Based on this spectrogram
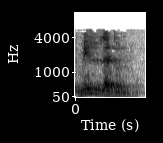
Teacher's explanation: كانوا يذهبون مباشرة من الميم إلى اللام، وأغلب القبائل لا تخرج غنة · Term: الإضرام بلا غنة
